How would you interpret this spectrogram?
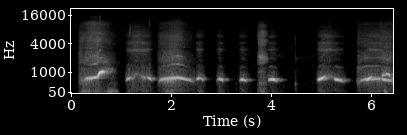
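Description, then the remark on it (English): Hollow, breathy hand whistling through cupped knuckles, fairly loud: a run of owl-like low notes, some long and swooping, others short and clipped, with brief gaps and no talking. “Do you know how to whistle knuckle?”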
